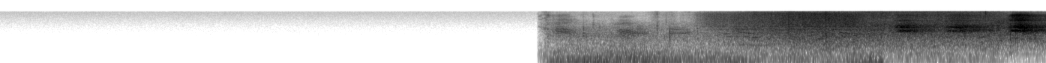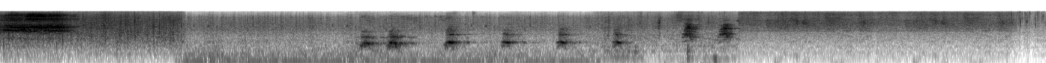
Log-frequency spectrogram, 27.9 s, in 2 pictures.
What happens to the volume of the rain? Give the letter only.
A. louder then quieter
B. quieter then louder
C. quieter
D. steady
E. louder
C.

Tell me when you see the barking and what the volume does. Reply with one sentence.
You can hear the barking from 18.8 to 23.9 s, getting quieter.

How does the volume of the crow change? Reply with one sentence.
The volume of the crow goes down, then up.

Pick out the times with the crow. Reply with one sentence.
The crow can be heard from 7.2 to 15.0 s.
